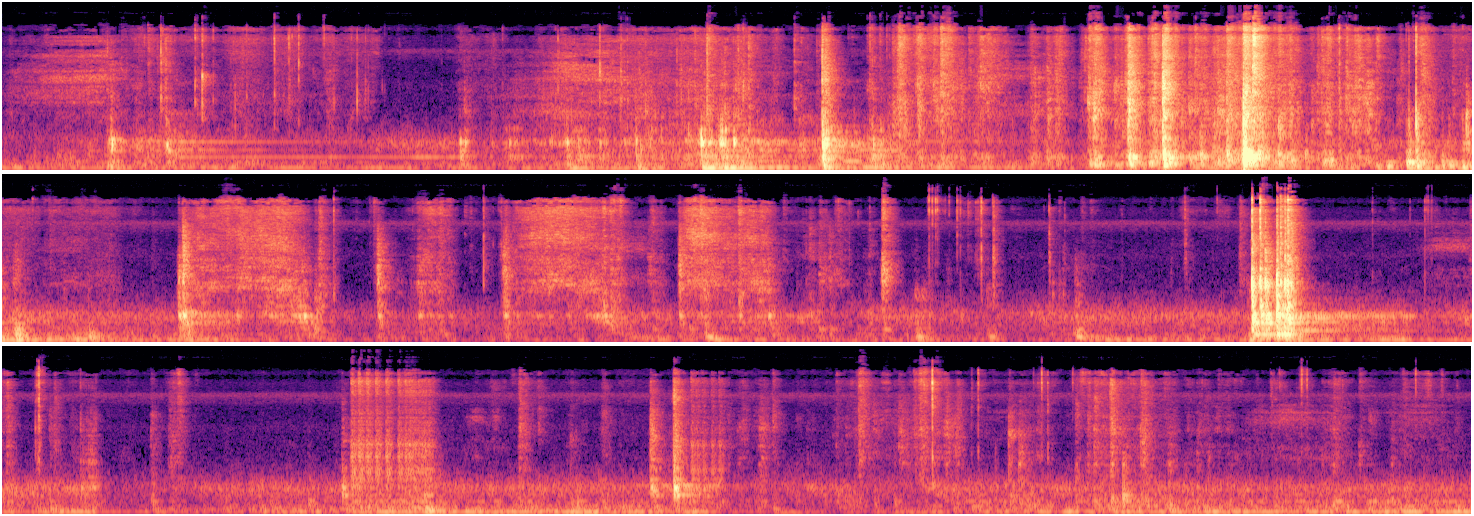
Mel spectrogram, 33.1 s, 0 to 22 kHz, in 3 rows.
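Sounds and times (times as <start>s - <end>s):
plastic film rustling: 6.6s - 10.5s
small parts clicking and knocking: 16.2s - 19.2s, 19.8s - 20.9s.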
